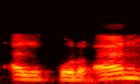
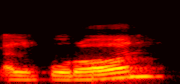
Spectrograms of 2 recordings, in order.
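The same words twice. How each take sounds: First: A glottal stop is heard before the last vowel. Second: No glottal stop; the vowel joins the r. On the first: "contohnya Al-Quran menjadi" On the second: "menjadi Al-Quran"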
